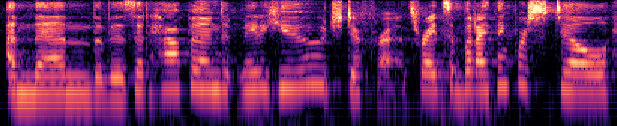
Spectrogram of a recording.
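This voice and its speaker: A woman's voice: fairly high pitch, fairly even intonation, fairly quick. A woman on a panel, speaking conversationally and thoughtfully and often ending points with a questioning "right". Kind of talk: panel discussion.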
